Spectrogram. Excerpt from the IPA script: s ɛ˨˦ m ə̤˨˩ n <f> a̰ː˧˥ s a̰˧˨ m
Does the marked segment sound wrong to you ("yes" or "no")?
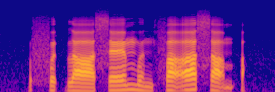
no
